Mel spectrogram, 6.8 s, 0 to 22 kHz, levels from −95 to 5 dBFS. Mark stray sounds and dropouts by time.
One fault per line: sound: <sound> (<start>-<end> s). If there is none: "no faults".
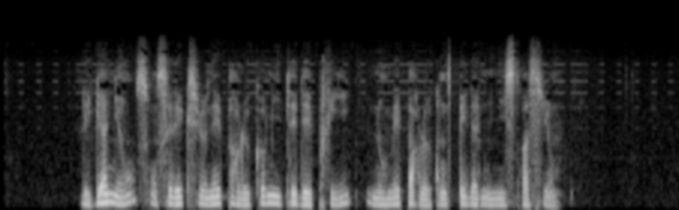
sound: dropout (4.5-4.6 s)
